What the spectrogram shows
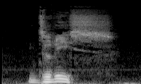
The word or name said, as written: Dries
